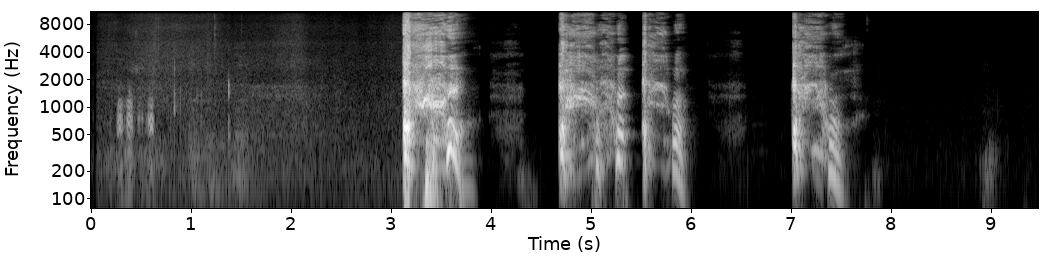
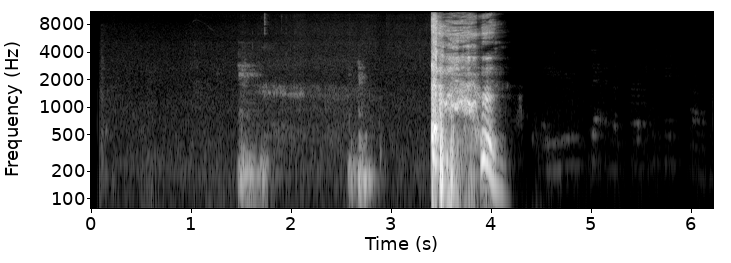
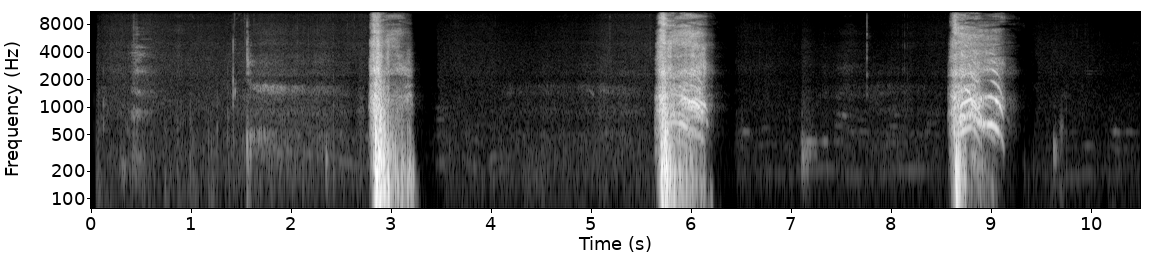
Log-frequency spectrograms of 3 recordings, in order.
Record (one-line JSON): {"three_cough_length": "9.5 s", "three_cough_amplitude": 32768, "three_cough_signal_mean_std_ratio": 0.25, "cough_length": "6.2 s", "cough_amplitude": 32768, "cough_signal_mean_std_ratio": 0.21, "exhalation_length": "10.5 s", "exhalation_amplitude": 32768, "exhalation_signal_mean_std_ratio": 0.25, "survey_phase": "beta (2021-08-13 to 2022-03-07)", "age": "45-64", "gender": "Male", "wearing_mask": "No", "symptom_change_to_sense_of_smell_or_taste": true, "smoker_status": "Never smoked", "respiratory_condition_asthma": false, "respiratory_condition_other": false, "recruitment_source": "Test and Trace", "submission_delay": "2 days", "covid_test_result": "Negative", "covid_test_method": "ePCR"}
